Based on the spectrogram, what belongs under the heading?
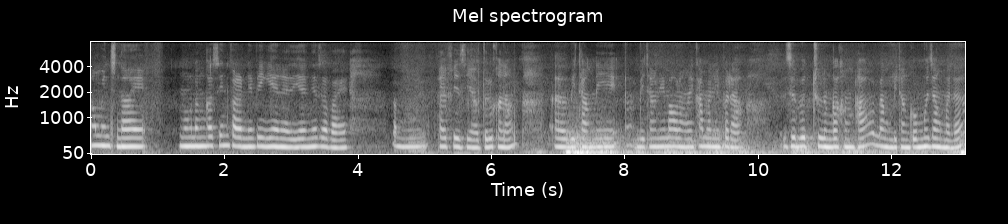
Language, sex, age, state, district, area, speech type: Bodo, female, 18-30, Assam, Baksa, rural, spontaneous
